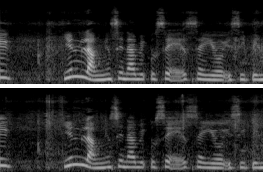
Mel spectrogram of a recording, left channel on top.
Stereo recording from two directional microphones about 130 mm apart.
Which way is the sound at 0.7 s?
25° left (ahead or behind).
